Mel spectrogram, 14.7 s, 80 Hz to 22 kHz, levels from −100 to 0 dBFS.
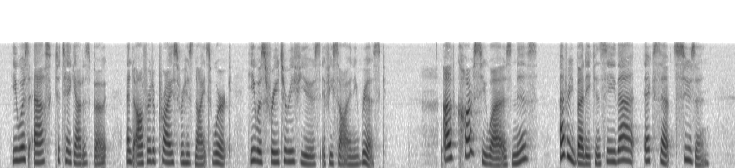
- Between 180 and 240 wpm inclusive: No, average, 155 wpm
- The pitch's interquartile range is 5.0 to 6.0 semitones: No, average, 4.6 semitones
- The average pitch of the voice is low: No, high, 225 Hz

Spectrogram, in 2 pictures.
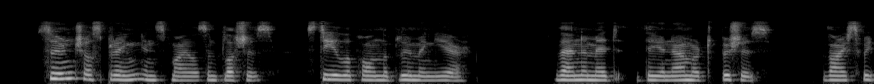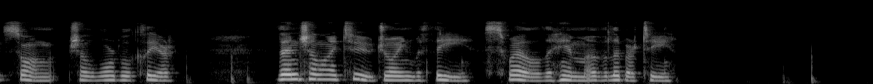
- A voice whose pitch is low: No, high, 200 Hz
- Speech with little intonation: Yes, narrow, 2.1 semitones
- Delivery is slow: Yes, slow, 120 wpm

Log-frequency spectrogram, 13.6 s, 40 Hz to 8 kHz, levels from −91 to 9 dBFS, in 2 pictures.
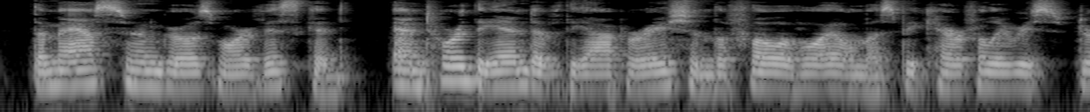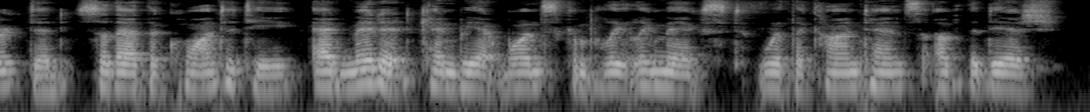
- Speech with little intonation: Yes, narrow, 1.9 semitones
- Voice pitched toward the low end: Yes, low, 130 Hz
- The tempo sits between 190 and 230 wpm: No, average, 165 wpm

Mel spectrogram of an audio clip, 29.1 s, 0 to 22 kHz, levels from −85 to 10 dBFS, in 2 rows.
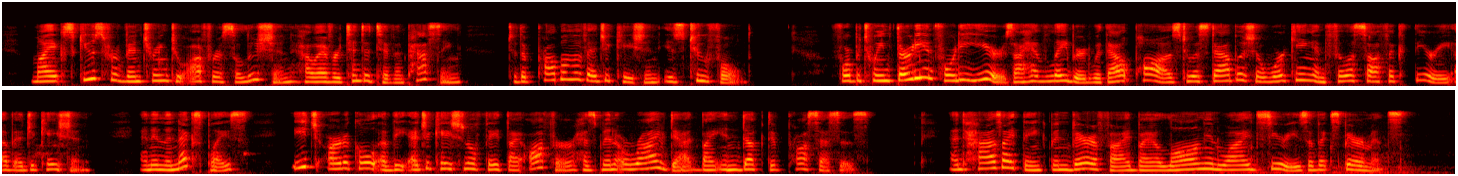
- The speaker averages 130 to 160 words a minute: Yes, average, 150 wpm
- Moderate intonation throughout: Yes, average, 4.0 semitones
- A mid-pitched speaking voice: No, high, 235 Hz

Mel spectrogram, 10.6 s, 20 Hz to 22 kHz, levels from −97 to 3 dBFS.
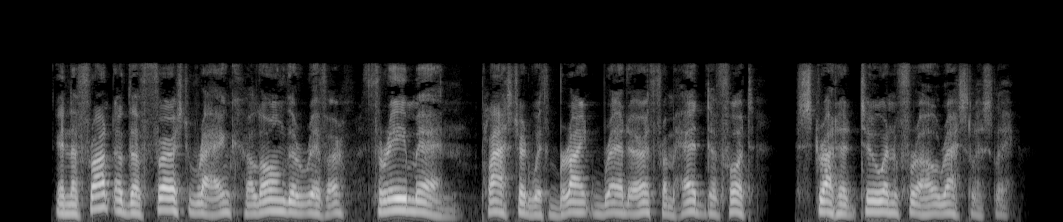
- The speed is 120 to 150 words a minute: Yes, average, 140 wpm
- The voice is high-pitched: No, low, 135 Hz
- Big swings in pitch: No, average, 3.4 semitones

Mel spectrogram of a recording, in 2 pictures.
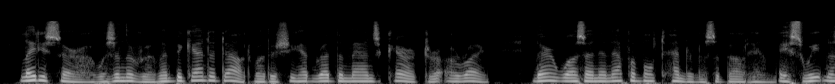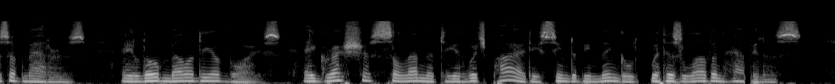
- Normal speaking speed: Yes, average, 175 wpm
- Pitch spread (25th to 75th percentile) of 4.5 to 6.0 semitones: No, average, 3.8 semitones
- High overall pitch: No, medium, 140 Hz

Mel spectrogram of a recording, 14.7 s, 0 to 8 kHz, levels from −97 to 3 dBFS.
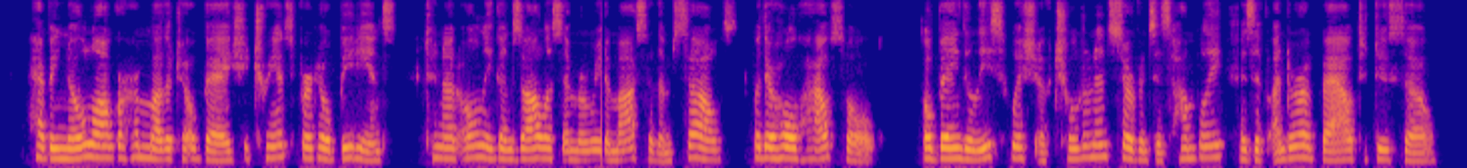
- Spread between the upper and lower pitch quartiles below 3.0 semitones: Yes, narrow, 2.6 semitones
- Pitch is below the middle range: No, medium, 185 Hz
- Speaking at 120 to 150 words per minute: No, average, 180 wpm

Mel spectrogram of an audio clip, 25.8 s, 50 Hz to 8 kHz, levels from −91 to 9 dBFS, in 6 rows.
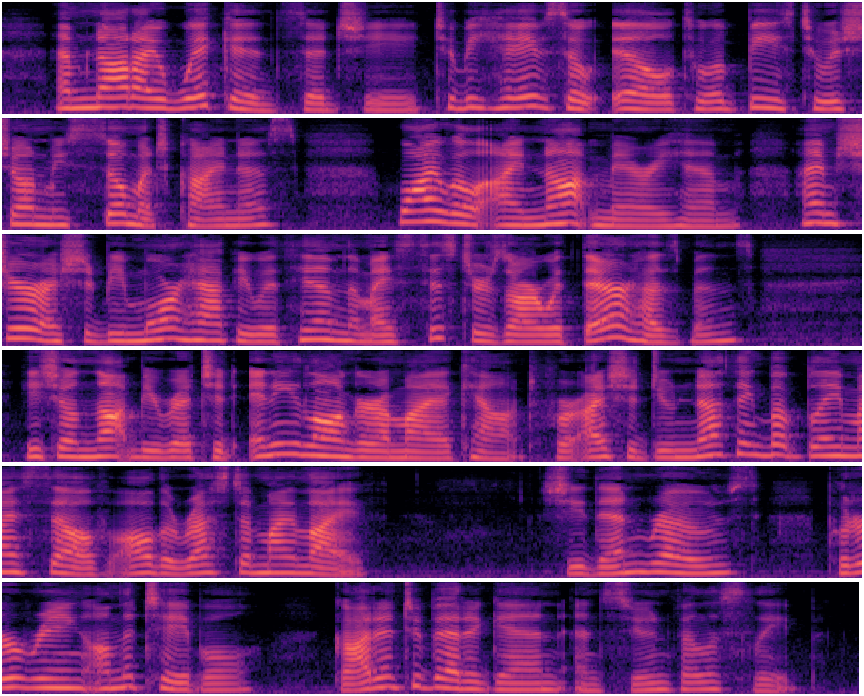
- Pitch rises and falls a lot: No, average, 4.3 semitones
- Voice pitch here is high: Yes, high, 200 Hz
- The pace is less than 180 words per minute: No, average, 195 wpm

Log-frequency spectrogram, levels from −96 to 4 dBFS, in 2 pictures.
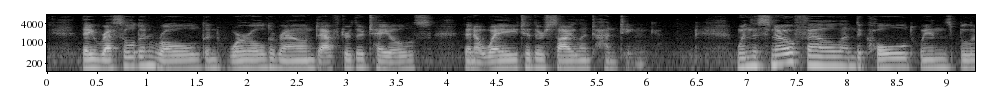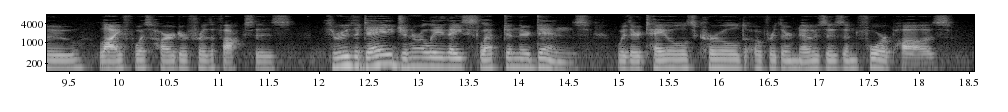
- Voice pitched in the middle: No, low, 125 Hz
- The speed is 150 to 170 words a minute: Yes, average, 160 wpm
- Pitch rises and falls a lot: No, narrow, 2.6 semitones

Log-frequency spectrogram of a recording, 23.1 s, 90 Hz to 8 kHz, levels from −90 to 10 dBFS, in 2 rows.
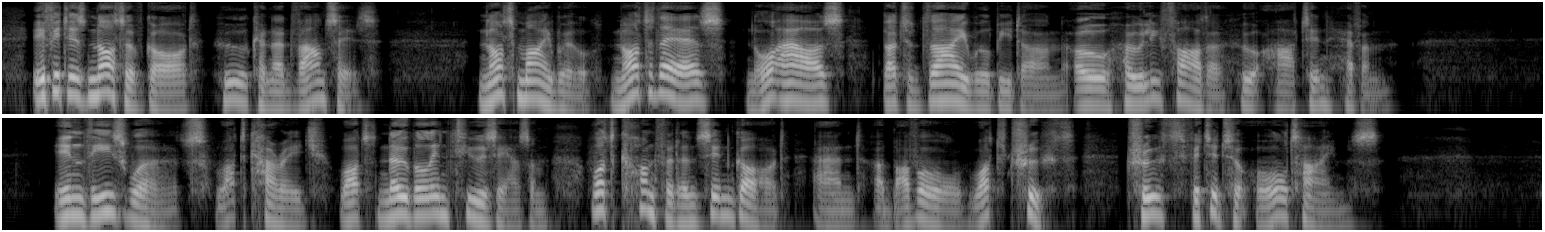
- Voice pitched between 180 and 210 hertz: No, medium, 140 Hz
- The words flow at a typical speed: No, slow, 130 wpm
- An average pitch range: No, wide, 6.9 semitones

